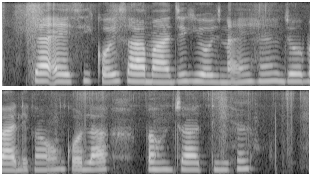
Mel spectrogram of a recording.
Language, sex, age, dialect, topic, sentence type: Hindi, female, 25-30, Garhwali, banking, statement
